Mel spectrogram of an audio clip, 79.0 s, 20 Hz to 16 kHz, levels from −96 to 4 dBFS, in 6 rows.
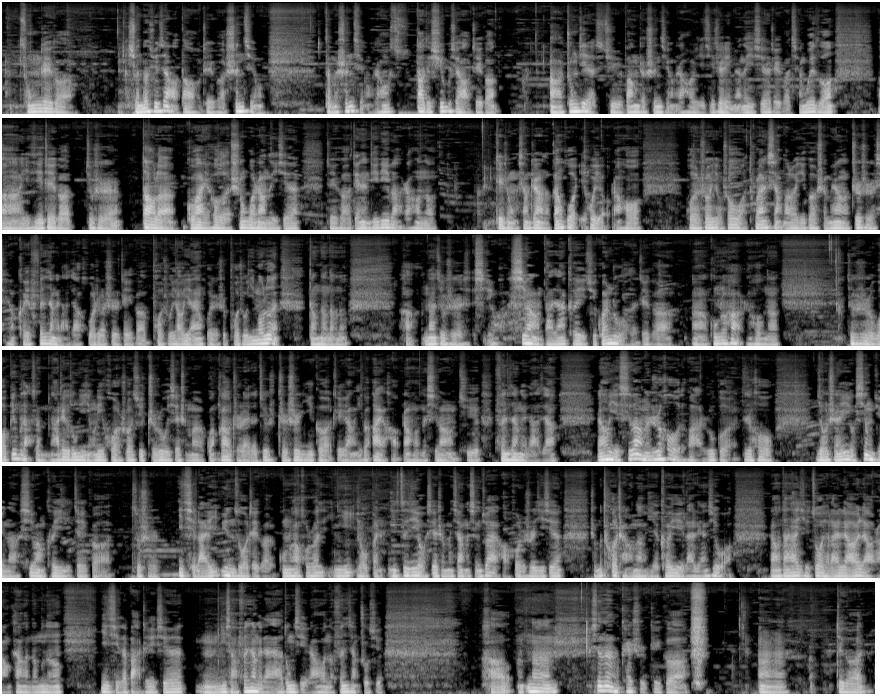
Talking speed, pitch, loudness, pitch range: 265 characters per minute, 95 Hz, -21 LUFS, 85-100 Hz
